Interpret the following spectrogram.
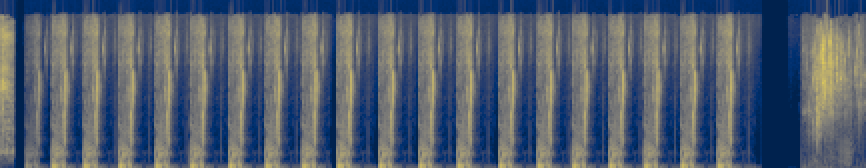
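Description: A short, punchy editing sound effect repeated about twenty times, evenly at about three a second, each hit marking another comment box popping onto the screen; it stops shortly before the end.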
